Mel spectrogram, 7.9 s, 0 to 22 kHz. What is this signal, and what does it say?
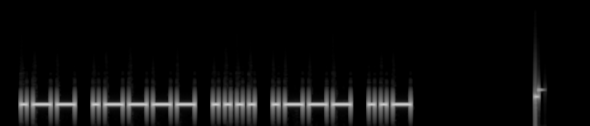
Morse code, heard as a keyed tone, about 15 wpm, 700 Hz. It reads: W1HJU
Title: USA Callsign DE Callsign - 5 Characters - 15wpm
